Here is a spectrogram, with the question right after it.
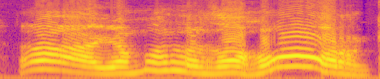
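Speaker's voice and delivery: loud, high, drawn-out mock holler; old-timey insult. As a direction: bellow a hammed-up old-time curse. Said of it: "It was like this old-timey fucking".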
